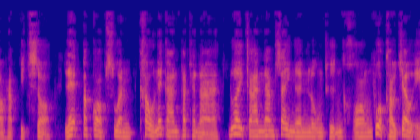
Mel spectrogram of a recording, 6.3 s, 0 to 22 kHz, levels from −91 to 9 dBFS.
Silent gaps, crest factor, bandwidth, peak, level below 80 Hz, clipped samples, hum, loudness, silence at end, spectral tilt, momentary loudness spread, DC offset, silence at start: none; 18 dB; 15.5 kHz; -12 dBFS; -64 dBFS; under 0.1%; none; -29 LUFS; 0 s; -5.5 dB/octave; 5 LU; under 0.1%; 0 s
